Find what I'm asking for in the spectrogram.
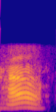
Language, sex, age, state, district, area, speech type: Sanskrit, male, 18-30, Uttar Pradesh, Pratapgarh, rural, conversation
